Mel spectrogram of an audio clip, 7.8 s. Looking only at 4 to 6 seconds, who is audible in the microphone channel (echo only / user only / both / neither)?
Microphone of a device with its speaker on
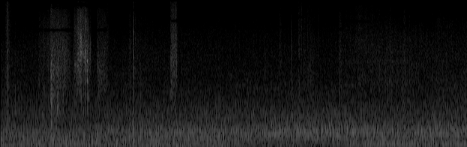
neither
